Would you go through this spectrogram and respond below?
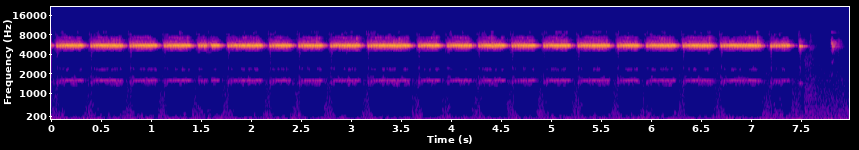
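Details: Truljalia hibinonis, a Korean tree cricket recorded for the National Institute of Biological Resources in 2020, gives a series of high, clear chirps in quick, even succession, which stops abruptly near the end.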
